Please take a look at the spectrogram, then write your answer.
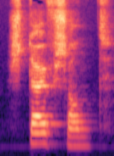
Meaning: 1. fine sand liable to being blown away by the wind 2. an area whose (top) soil consists of such minute sand
- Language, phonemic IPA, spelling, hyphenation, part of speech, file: Dutch, /ˈstœy̯f.sɑnt/, stuifzand, stuif‧zand, noun, Nl-stuifzand.ogg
